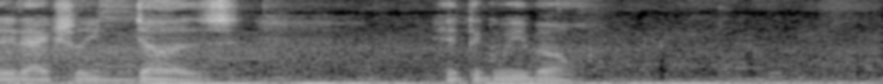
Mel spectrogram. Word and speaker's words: Guibo: So our issue here is that it actually does hit the Guibo. I've been told it's pronounced Jubo.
